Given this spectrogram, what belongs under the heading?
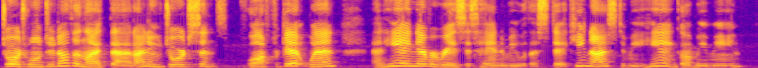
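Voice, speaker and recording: Woman voicing a simple-minded big man, childlike, pleading, high, gravelly. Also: fairly quick, hardly any pauses, a bit bright. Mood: frantic.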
